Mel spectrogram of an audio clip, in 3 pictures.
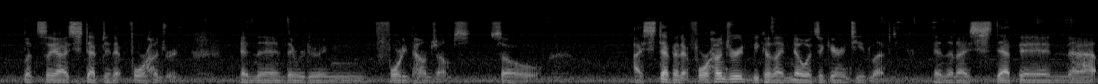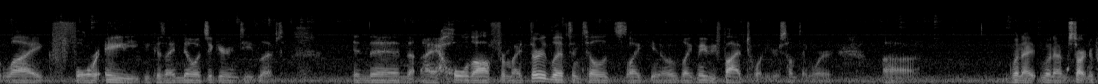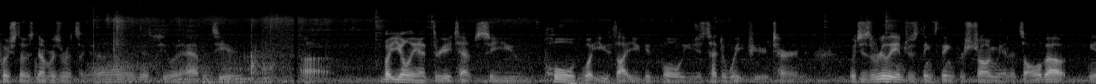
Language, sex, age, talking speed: English, male, 30-49, 215 wpm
